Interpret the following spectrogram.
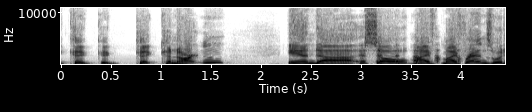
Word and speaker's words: Connarton: So it's pronounced Connarton, but when I was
